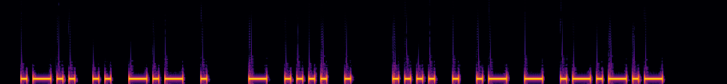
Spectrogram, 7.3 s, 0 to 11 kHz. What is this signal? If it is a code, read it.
Morse code, heard as a keyed tone, about 20 wpm, 700 Hz. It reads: LIKE THE HEAT.
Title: Sentences from Top 1000 Words - Review Part 3 - 20wpm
